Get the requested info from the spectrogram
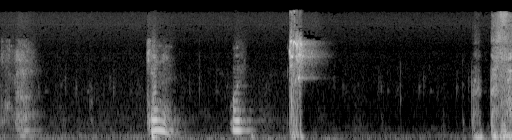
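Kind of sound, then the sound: bird, bird calling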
